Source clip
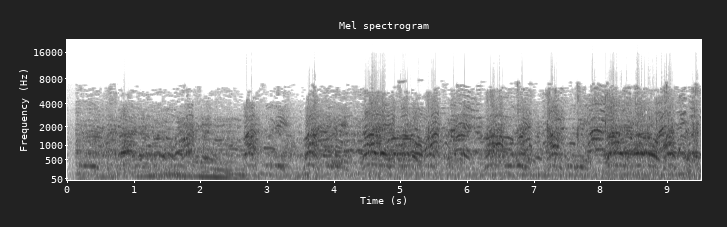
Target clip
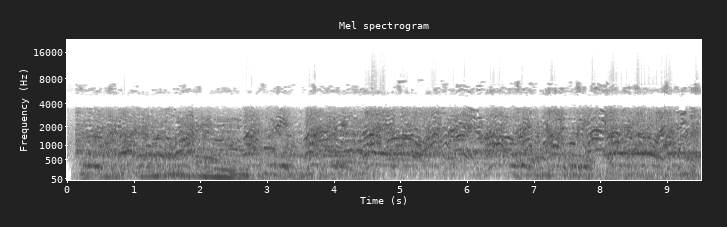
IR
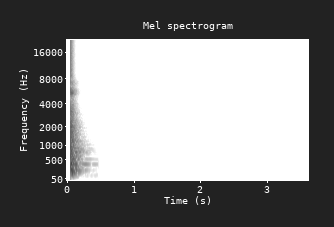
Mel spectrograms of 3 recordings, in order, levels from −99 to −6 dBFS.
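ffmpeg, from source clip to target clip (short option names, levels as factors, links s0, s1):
-filter_complex "[0:a]asettb=1/sr,asplit=3[s0][s1][s2];[s0]atrim=end=4.624[s3];[s1]atrim=start=4.62:end=6.64,asetpts=PTS-STARTPTS,afade=t=in:d=0.004:c=qsin,afade=t=out:st=2.016:d=0.004:c=qsin,lowshelf=f=220:g=-12[s4];[s2]atrim=start=6.636[s5];[s3][s4]acrossfade=d=0.004:c1=hsin:c2=qsin[s6];[s6][s5]acrossfade=d=0.004:c1=qsin:c2=hsin,alimiter=level_in=1.26:limit=0.0631:level=0:latency=1:release=16,volume=0.794,asuperstop=centerf=4400:order=12:qfactor=2,acrossover=split=560[s7][s8];[s7]adelay=60[s9];[s9][s8]amix=inputs=2:normalize=0" -ar 48000 -c:a libvorbis -b:a 48k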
